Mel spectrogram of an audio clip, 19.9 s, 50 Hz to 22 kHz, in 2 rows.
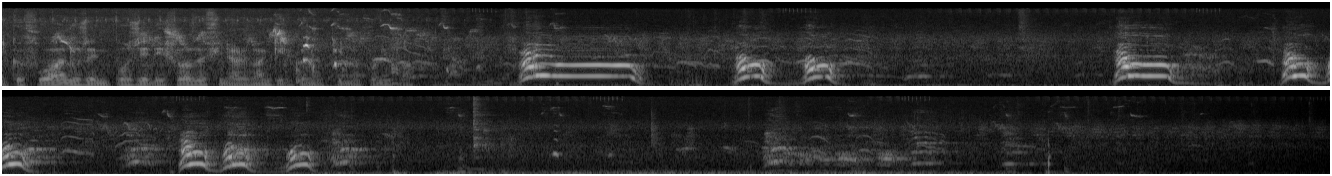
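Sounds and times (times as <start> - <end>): dogs barking: 1.9 - 18.6
low rumble: 11.9 - 18.9.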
